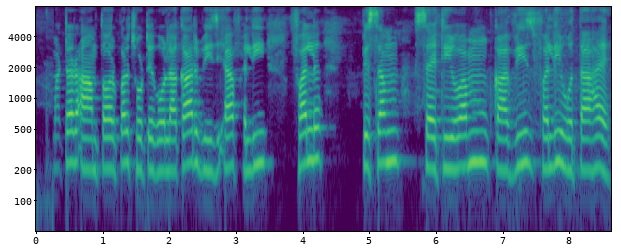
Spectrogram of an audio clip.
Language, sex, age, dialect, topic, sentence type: Hindi, male, 31-35, Kanauji Braj Bhasha, agriculture, statement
